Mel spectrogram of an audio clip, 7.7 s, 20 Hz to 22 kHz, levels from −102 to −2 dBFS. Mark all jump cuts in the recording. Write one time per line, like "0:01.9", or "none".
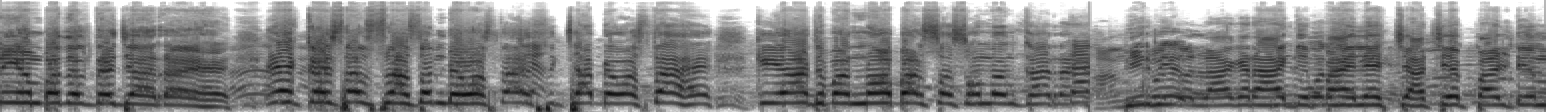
0:05.5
